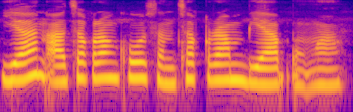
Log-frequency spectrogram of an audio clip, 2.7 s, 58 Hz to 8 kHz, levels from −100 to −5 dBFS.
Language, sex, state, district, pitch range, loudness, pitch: Garo, female, Meghalaya, West Garo Hills, 205-255 Hz, -16 LUFS, 240 Hz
